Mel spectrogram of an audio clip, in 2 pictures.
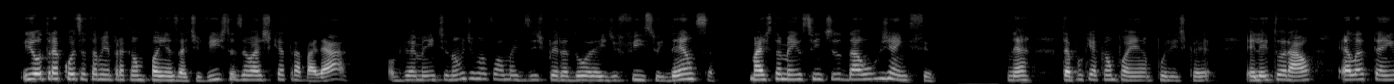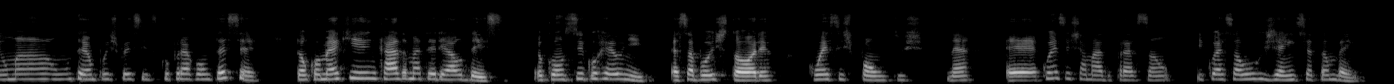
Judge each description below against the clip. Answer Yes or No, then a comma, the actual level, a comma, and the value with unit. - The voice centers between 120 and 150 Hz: No, high, 220 Hz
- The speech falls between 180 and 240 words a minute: No, average, 155 wpm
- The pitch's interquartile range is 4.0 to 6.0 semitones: No, average, 3.5 semitones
